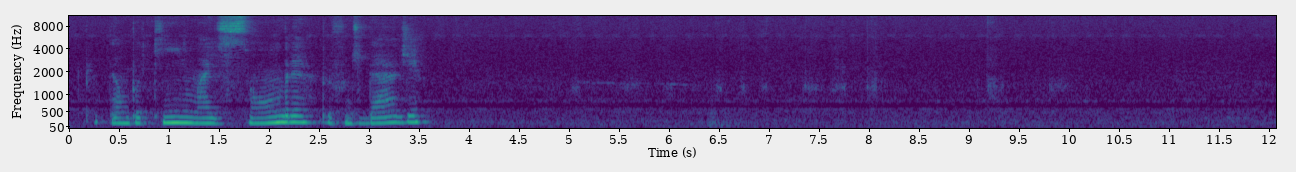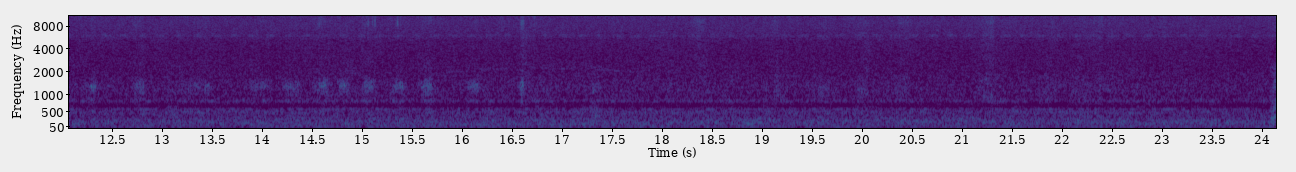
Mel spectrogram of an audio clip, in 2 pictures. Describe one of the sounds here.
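A paintbrush brushes softly on fabric.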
